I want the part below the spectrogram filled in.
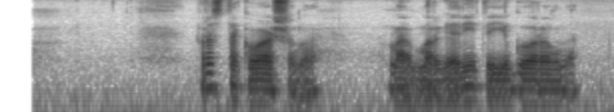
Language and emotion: Russian, sad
